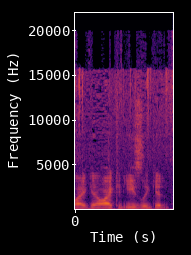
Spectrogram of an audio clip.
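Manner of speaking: plain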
